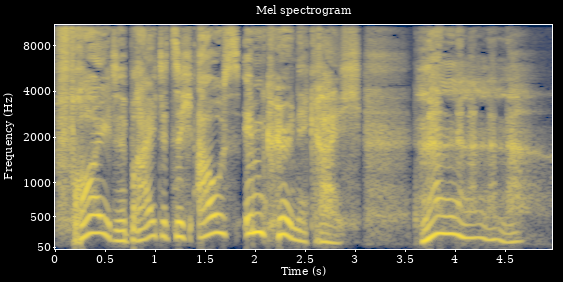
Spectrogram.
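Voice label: levelup, German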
